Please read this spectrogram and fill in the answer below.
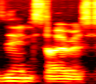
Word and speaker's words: Zane Cyrus: brother your name is again I want to pronounce it right my I'm Zane Cyrus yeah I'm with the Hamilton Z okay Zay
